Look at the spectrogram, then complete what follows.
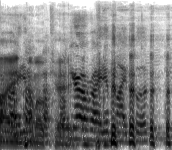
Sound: laugh

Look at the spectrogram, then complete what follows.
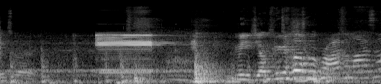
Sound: buzzer beeps loudly

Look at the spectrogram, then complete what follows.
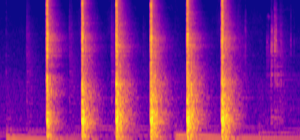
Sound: hammer pounding

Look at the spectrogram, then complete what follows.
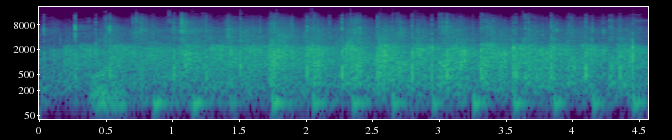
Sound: attendees applauding

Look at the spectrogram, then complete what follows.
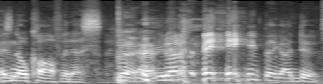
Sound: laughing

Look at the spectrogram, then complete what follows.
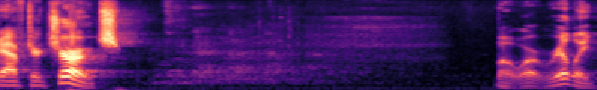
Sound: audience laughing

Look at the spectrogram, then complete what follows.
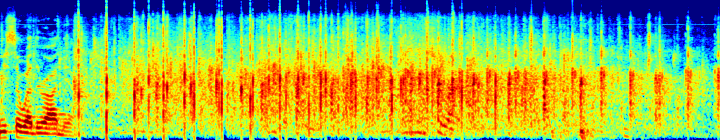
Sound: applause

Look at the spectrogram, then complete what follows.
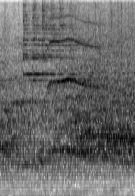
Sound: bell rings; crowd cheers

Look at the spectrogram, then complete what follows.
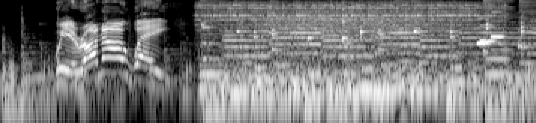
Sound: siren wailing

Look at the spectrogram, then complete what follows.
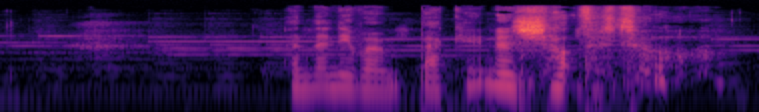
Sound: laughing

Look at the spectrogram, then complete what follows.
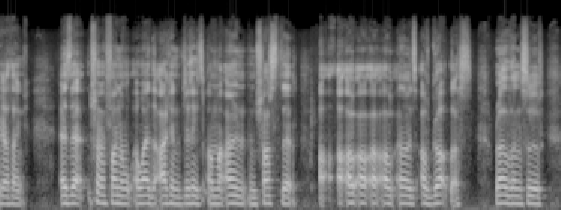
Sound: stammers

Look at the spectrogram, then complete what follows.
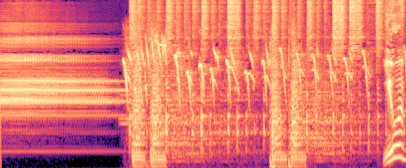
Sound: muted trumpet waah; birds chirping

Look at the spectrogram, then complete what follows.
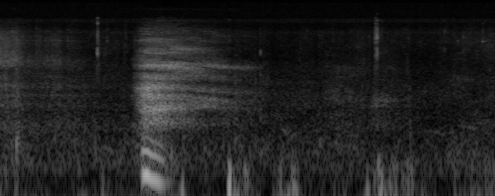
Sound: deep sigh~!

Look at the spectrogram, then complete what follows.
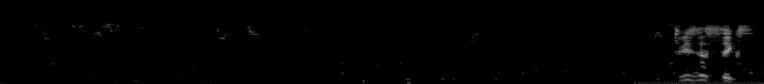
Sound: birds chirping

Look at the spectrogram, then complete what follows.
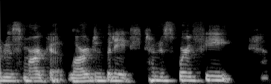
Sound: none

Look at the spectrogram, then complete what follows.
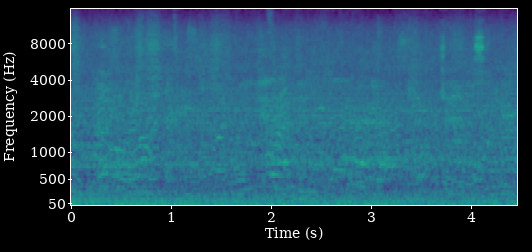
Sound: voices chattering

